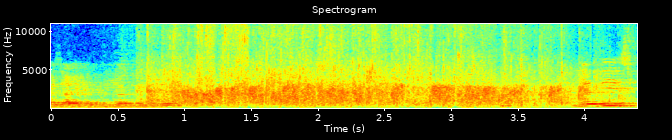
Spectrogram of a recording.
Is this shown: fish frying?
no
